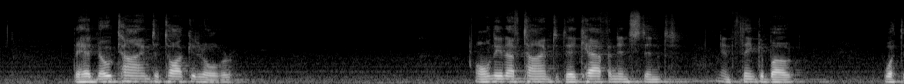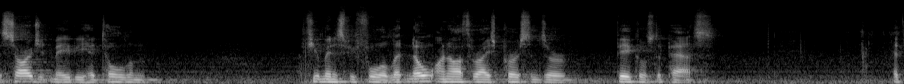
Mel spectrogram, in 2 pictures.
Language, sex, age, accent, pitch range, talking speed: English, male, 50-69, American, 110-125 Hz, 130 wpm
